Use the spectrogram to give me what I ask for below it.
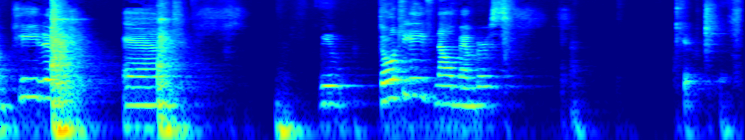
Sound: gavel banging; gavel banging

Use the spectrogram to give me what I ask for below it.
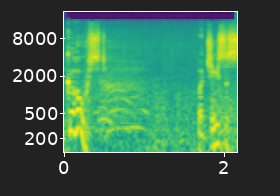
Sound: thunder crashing; disciples gasping

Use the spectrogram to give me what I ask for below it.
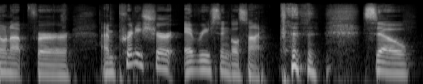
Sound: chuckles

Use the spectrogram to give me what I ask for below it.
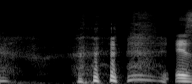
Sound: chuckles

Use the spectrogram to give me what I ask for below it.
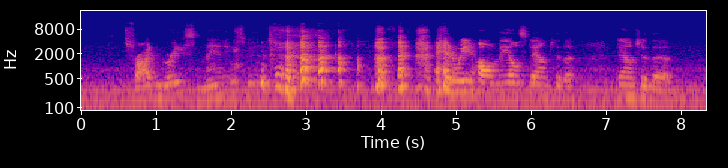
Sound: laughs

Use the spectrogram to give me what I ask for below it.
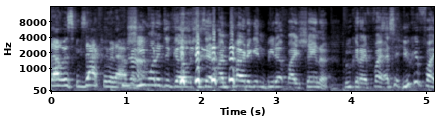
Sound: laugh

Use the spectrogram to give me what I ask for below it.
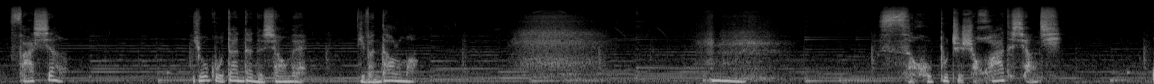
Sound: sniffs

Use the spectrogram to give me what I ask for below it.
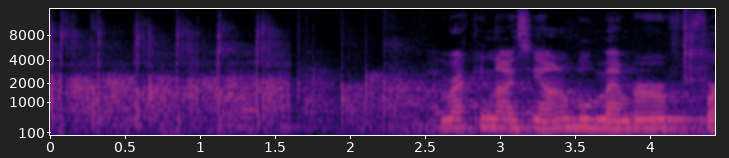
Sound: some Applause

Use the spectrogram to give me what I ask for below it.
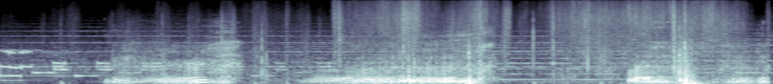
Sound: grunting

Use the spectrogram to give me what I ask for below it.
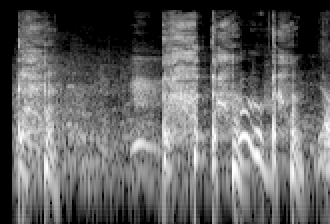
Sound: coughing

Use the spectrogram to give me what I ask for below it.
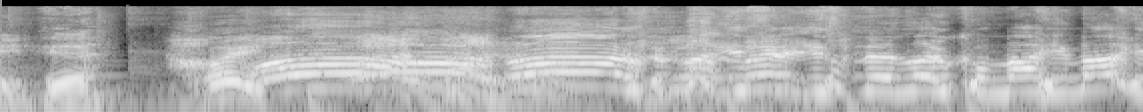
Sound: yelling

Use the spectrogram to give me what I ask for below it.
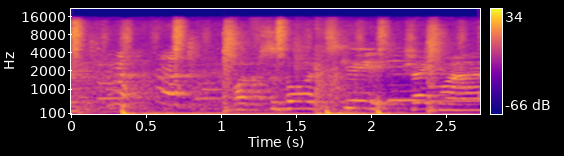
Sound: laughs

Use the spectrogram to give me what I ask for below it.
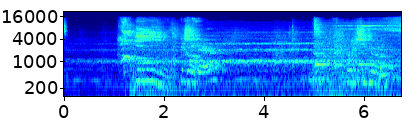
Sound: gasping

